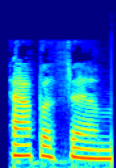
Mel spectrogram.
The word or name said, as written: apophthegm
